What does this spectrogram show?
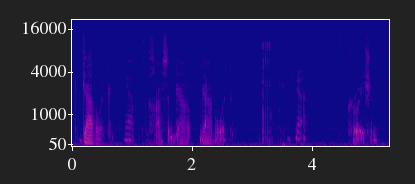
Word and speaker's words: Gavulic: Gavulic. Gavulic.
